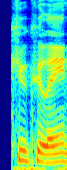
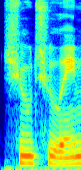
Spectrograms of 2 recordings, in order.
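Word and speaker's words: Cú Chulainn: entirely true though because isn't like kukulen actually pronounced like choo choo lane or something in the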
